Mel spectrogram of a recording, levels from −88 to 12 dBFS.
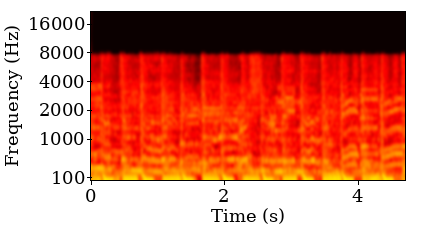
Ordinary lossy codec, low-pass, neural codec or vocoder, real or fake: none; none; none; real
